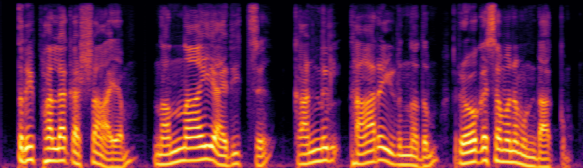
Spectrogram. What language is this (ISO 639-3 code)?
mal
